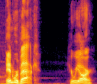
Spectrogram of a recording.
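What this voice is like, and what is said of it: Announcer voice. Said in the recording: “My announcer voice is still kind of there.”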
